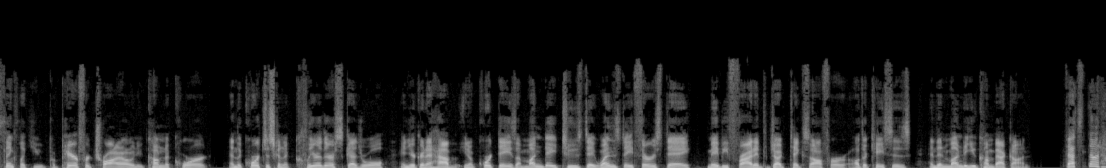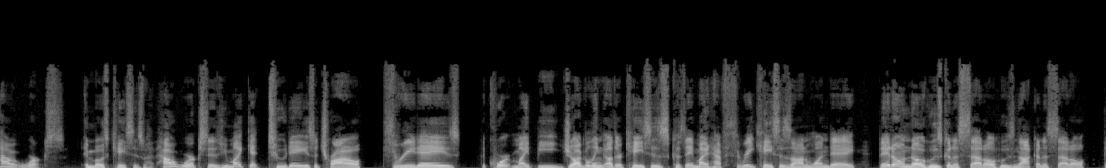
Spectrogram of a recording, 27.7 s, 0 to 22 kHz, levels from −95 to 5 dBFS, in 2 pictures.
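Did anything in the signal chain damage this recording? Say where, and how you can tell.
Yes. Throughout, the speech sounds dull and granular, with a gurgling edge and upper bands that drop in and out. That is likely MP2 compression at the codec stage: too few bits leave sub-bands coarsely quantised or switched off, which fits roughly 80 kbps.

DAB burbling, a reception-stage fault, adds brief burbling at 2.29–2.33 s (after "and you come to"), 4.49 s, 15.93–15.97 s (after "works in most cases"), and 21.93–22.15 s (after "might be juggling other"). Uncorrected bit errors corrupt audio samples, putting short blips of noise into single sub-bands.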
